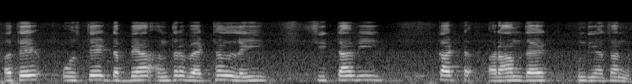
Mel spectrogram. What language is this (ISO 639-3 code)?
pan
